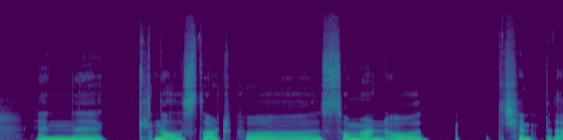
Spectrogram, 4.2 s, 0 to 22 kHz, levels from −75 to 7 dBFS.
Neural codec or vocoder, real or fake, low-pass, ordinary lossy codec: none; real; 19.8 kHz; none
